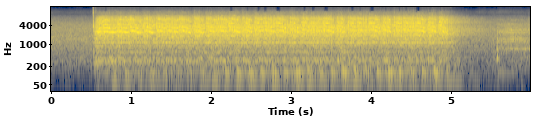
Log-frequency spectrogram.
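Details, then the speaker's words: 1989 Yamaha FZR600 Genesis, not started in over 4 years, on about four-year-old fuel with a new battery: starter whirs about four seconds, engine tries to fire a few times but never catches; owners suspect old fuel gumming the carbs. "oh so close all right well i think at this point we're just gonna stop trying and probably drain the fuel put some new fuel in it"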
